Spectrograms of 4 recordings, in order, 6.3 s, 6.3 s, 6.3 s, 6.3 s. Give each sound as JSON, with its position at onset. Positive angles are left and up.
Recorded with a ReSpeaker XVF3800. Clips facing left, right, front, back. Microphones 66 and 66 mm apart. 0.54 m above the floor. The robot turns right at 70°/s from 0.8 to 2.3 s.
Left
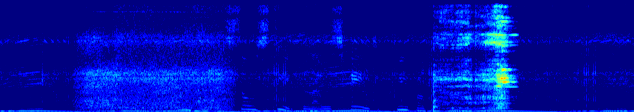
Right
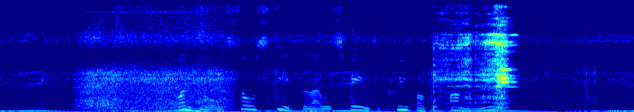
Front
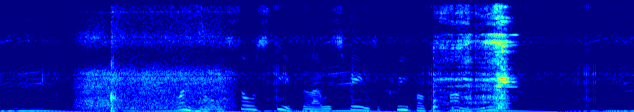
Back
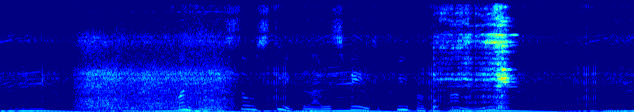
{"t": 1.7, "sound": "a man speaking", "azimuth_deg": -85}
{"t": 4.3, "sound": "cutlery clinking", "azimuth_deg": 15}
